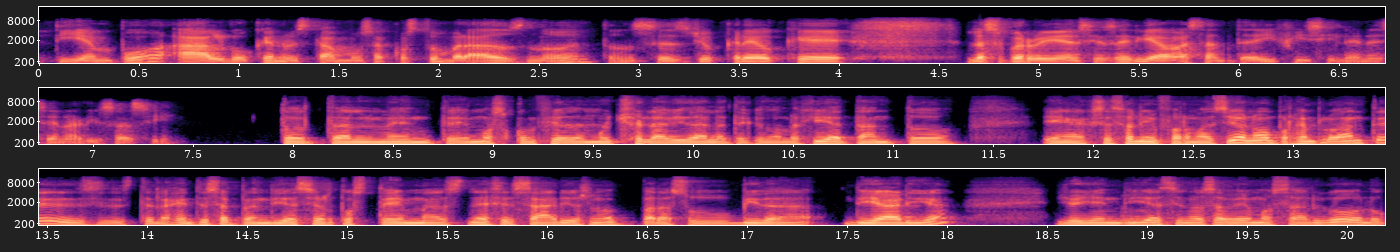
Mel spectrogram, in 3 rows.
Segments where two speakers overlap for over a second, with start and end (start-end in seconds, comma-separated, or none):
none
